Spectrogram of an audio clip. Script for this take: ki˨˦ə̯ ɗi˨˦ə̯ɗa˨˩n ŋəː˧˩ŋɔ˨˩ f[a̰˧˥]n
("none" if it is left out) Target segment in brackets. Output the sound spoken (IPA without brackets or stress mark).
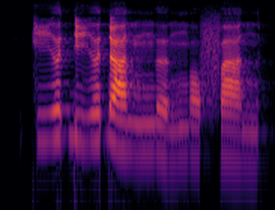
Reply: a˨˩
